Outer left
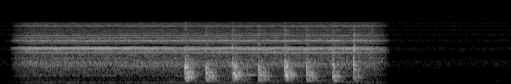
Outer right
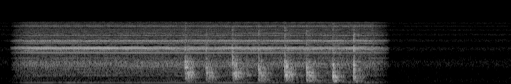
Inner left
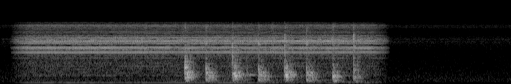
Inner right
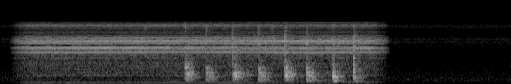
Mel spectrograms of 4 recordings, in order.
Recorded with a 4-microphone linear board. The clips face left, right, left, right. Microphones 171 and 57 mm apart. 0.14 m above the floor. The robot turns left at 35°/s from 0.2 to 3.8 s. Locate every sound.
1.8 s running footsteps: 45° left (ahead or behind), 2.5 m; by 3.7 s 35° right (ahead or behind), 1.7 m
